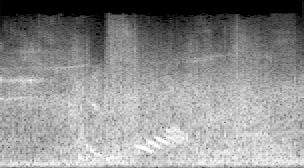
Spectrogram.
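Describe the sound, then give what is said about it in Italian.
A loud, continuous fighter jet engine roar in a movie trailer fills the whole stretch, dense, with brief whining pitch sweeps rising and falling partway through. “Mega jet, mega rumorozzo di sottofondo.”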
